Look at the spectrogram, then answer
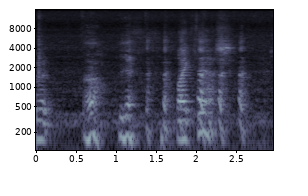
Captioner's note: laughs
